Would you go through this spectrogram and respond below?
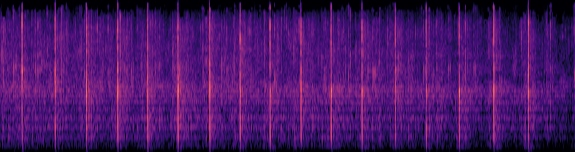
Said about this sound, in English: So those are hand claps of praise, really, to God.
